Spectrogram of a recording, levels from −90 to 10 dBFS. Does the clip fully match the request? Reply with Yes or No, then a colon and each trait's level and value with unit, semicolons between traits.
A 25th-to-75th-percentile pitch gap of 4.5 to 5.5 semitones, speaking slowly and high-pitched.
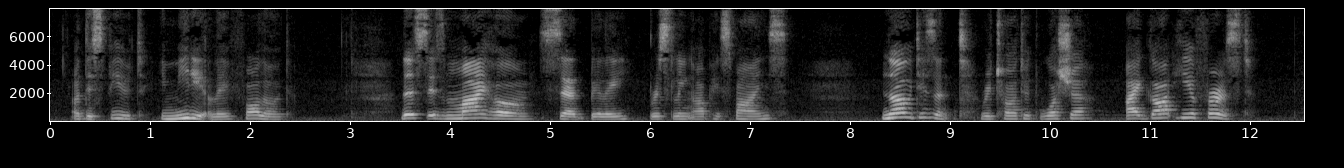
Yes: average, 4.9 semitones; slow, 110 wpm; high, 220 Hz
